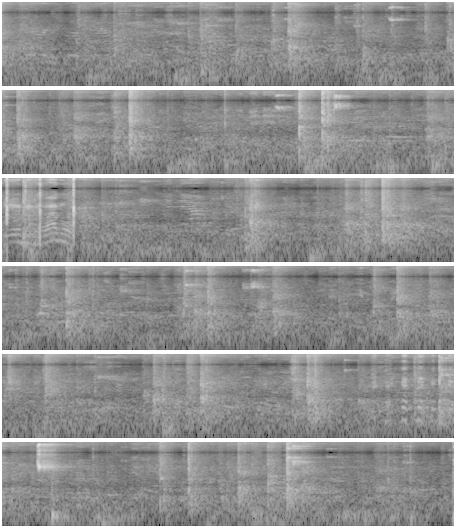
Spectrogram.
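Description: Rackets strike a squash ball with sharp cracks.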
